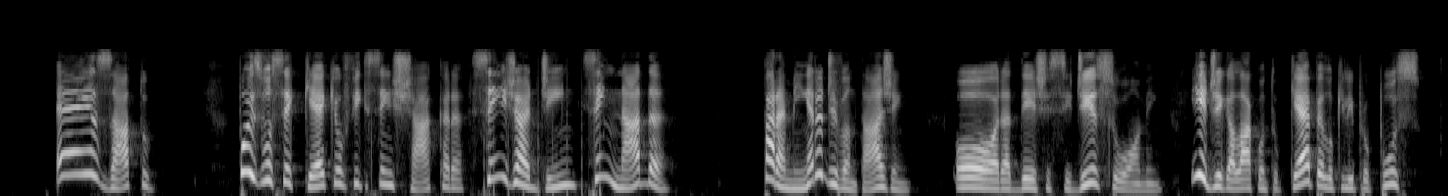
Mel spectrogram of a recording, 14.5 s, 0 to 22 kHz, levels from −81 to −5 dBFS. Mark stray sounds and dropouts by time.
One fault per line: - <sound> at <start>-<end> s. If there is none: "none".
none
